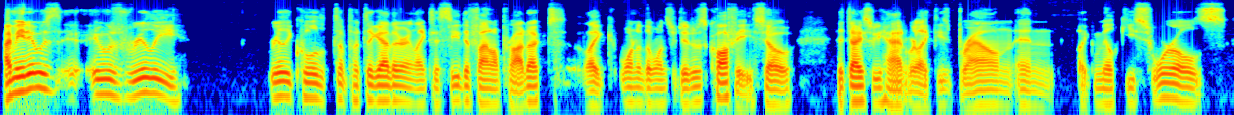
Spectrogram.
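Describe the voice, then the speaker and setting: An indie tabletop game creator, a man with a low-pitched, slightly bright voice, guests on a casual interview at a moderate pace. The sound is clear, resonant, and echo-free, and his delivery rambles conversationally.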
